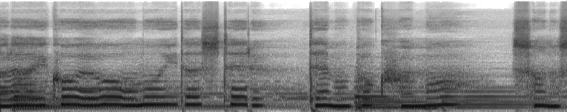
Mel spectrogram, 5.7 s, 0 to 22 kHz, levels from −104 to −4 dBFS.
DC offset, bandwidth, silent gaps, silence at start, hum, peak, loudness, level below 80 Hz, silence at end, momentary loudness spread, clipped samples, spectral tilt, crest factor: under 0.1%; 16 kHz; none; 0 s; none; -2 dBFS; -16 LUFS; -46 dBFS; 0 s; 9 LU; under 0.1%; -5.5 dB/octave; 14 dB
